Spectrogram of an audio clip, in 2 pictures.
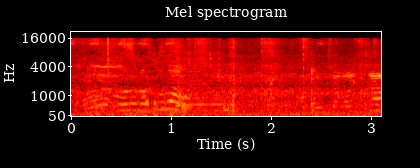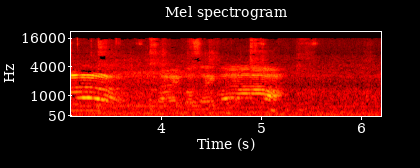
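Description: Young players shout and call out loudly outdoors.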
